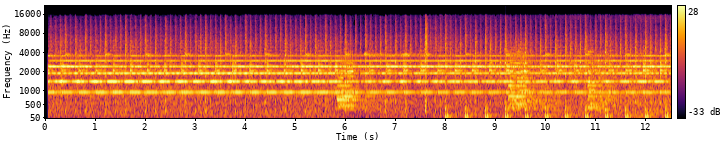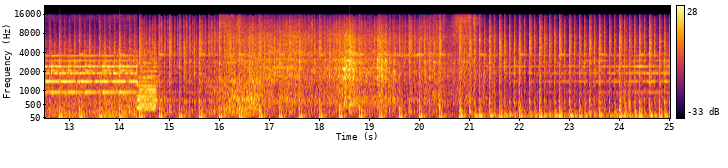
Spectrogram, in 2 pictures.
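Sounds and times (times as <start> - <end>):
train coaches rushing past: 0.1 - 25.0
steady drum beat: 0.4 - 25.0
train horn: 5.8 - 6.8, 9.2 - 10.0, 10.8 - 11.4, 14.4 - 15.0.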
